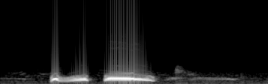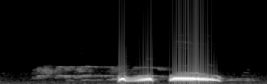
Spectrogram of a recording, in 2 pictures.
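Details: Spotted dove 'tiếng thúc' call used for luring wild birds. Two coo phrases about three and a half seconds apart. Each has a hooked double note and then a broad, buzzy, downslurred coo, with faint background tones in the gap.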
